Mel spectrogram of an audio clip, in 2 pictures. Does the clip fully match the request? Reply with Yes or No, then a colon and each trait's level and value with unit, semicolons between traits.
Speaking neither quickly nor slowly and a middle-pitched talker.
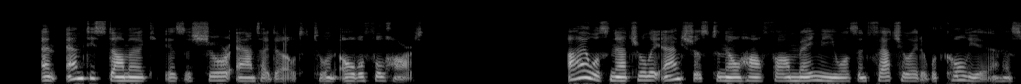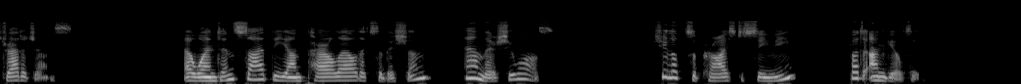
No: slow, 130 wpm; medium, 180 Hz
